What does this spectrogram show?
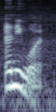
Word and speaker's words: Anywon: and ywo end but it's pronounced anyone get the pun anyway I decided to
